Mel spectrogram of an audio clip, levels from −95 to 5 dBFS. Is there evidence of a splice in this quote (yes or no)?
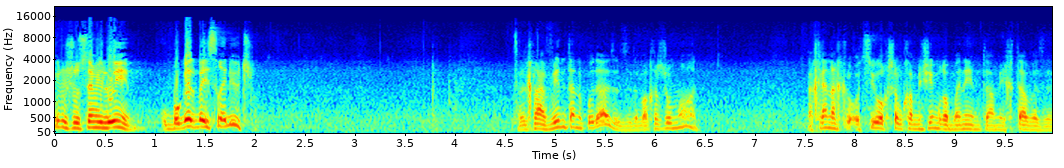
no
